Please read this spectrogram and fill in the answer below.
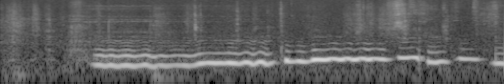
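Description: A woman humming a slow wordless tune. It starts about a second in with long held notes, steps up in pitch around the middle, and breaks into shorter notes near the end.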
